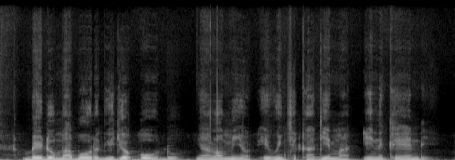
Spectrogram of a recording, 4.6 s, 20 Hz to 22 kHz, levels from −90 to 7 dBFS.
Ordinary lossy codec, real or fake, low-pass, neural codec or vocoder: none; fake; none; codec, 44.1 kHz, 7.8 kbps, Pupu-Codec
